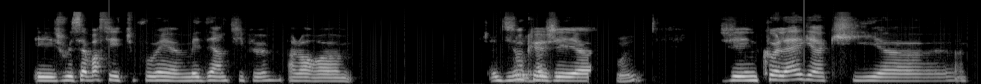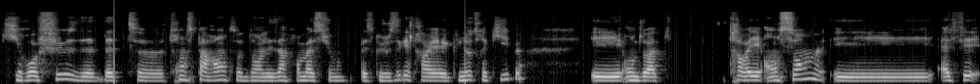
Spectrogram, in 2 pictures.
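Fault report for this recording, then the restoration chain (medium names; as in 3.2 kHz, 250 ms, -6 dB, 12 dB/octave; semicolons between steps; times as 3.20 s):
crackle 47 per s -31 dBFS
1.09 s: pop -9 dBFS
8.04 s: pop -4 dBFS
10.95 s: pop -3 dBFS
14.46 s: pop -8 dBFS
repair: de-click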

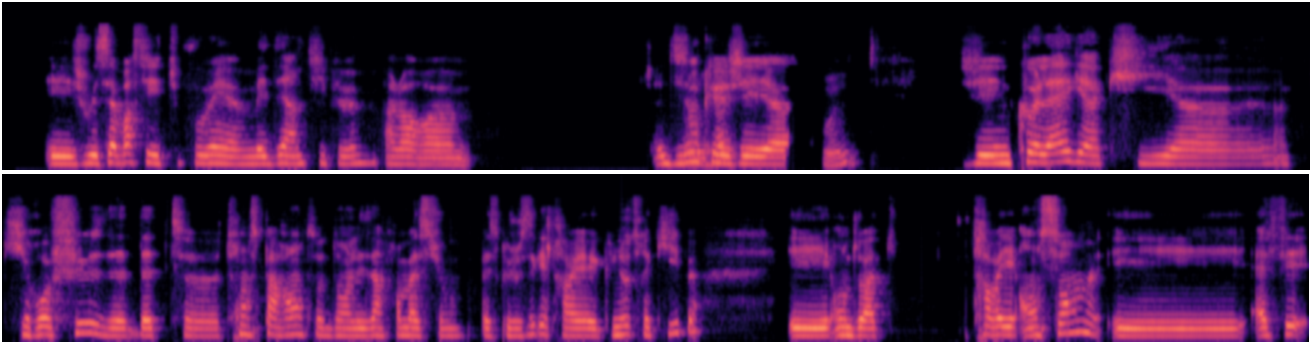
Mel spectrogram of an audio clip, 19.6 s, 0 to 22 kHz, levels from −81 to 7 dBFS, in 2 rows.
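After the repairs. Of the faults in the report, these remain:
10.95 s: pop
14.46 s: pop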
